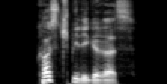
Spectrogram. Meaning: strong/mixed nominative/accusative neuter singular comparative degree of kostspielig
- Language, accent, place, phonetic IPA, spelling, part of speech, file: German, Germany, Berlin, [ˈkɔstˌʃpiːlɪɡəʁəs], kostspieligeres, adjective, De-kostspieligeres.ogg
